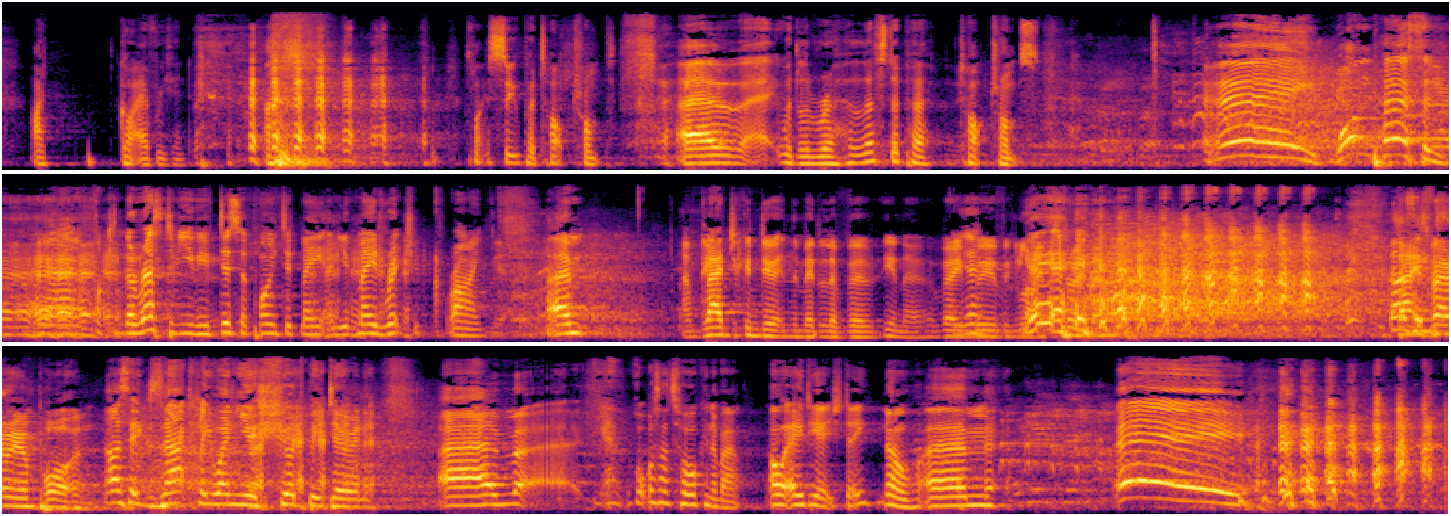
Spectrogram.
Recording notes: back at the Manchester Podcast Festival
